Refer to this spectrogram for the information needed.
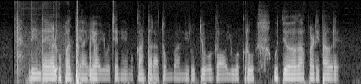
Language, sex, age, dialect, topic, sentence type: Kannada, male, 18-24, Mysore Kannada, banking, statement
